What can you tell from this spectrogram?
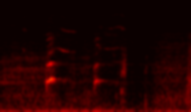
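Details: Jack Russell Terrier on a village road as a herd of cows approaches. It gives three short, high, tonal yips in two seconds, the first sharpest, over a faint low rumble.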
